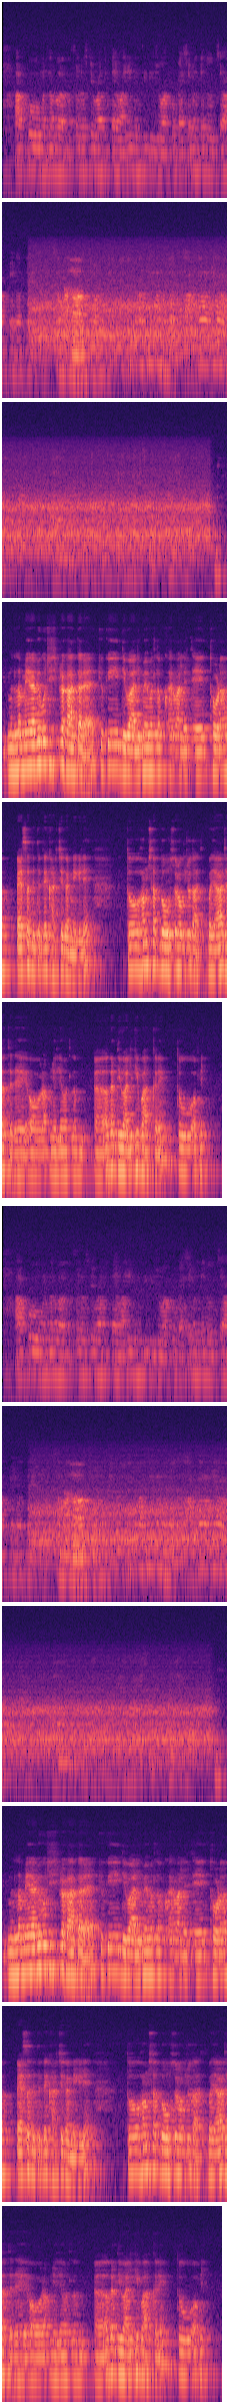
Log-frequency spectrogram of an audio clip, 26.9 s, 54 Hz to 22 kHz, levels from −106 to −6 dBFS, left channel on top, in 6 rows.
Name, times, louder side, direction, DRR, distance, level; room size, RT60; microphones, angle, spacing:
voice 1, 0.0-12.6 16.7-17.5 21.2-22.0, left 1 dB, 85° left, -1 dB, 1.8 m, -46 dB
sound 1, 5.0-13.2, left 2 dB, 60° left, 1.0 m, -41 dB
voice 2, 5.9-6.2 13.2-20.1 20.5-26.5, left 3 dB, 25° left, 4 dB, 0.5 m, -30 dB
6.1 x 5.7 x 3.5 m, 0.68 s
head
